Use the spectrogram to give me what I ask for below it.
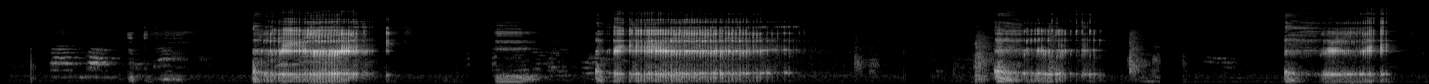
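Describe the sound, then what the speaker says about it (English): Loud, drawn-out burps come one after another, four main bursts each lasting a second or more with short gaps between them, close to the mic and alone. "This video is about my burps."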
